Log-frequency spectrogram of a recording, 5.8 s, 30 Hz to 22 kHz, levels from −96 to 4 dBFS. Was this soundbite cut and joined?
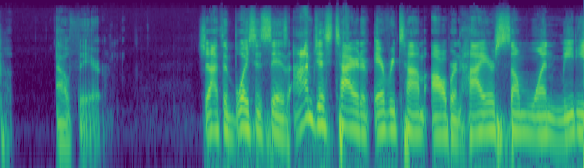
yes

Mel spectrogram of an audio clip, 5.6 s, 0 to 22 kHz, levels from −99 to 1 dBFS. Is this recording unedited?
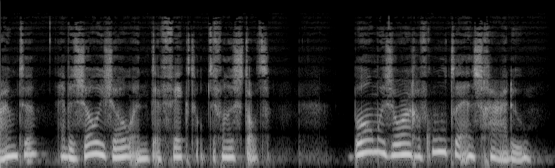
no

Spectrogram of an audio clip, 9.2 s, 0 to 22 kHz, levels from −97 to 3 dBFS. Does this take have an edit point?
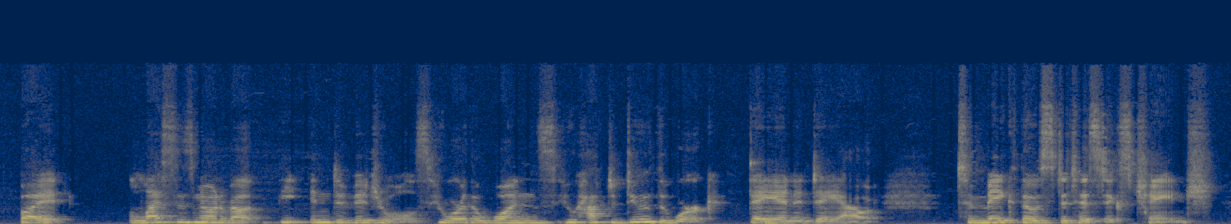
no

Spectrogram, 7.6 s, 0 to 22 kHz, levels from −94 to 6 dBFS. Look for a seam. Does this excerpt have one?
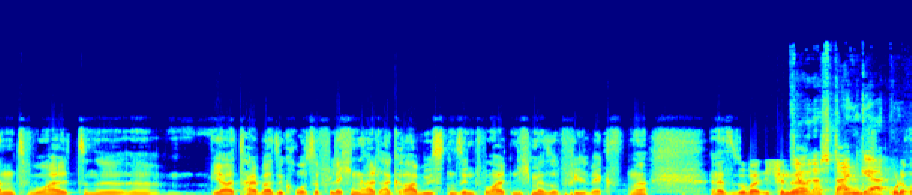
no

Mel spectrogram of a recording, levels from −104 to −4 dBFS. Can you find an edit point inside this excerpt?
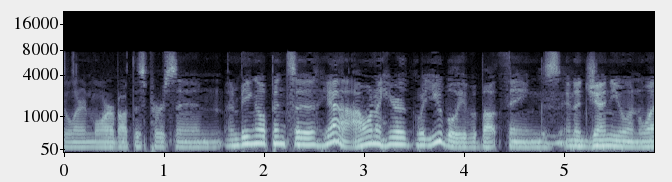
yes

